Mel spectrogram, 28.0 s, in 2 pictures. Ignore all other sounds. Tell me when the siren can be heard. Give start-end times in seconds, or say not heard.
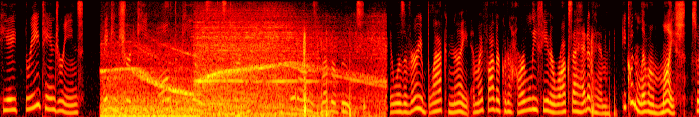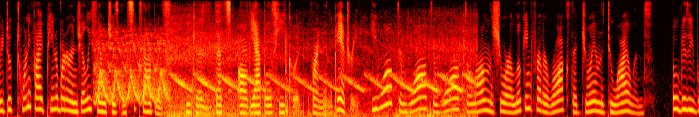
2.0-7.8, 15.8-23.6.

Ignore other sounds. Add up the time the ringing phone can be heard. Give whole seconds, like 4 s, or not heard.
3 s.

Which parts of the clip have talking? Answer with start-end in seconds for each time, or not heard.
0.0-27.9.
